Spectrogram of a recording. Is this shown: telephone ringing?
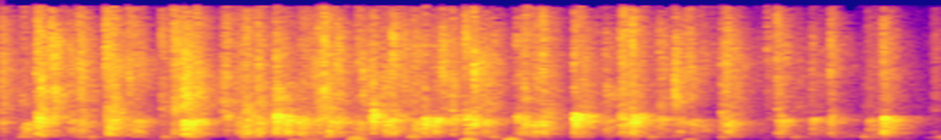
no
